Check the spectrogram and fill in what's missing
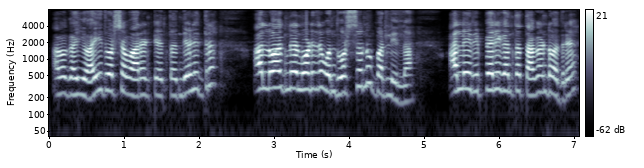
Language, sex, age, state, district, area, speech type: Kannada, female, 60+, Karnataka, Chitradurga, rural, spontaneous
